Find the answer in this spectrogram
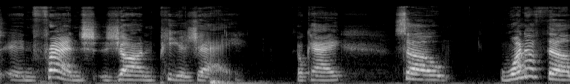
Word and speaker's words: Jean Piaget: swiss biologist jean piaget it is spelled gene but it's pronounced john piaget it's french okay so when you're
